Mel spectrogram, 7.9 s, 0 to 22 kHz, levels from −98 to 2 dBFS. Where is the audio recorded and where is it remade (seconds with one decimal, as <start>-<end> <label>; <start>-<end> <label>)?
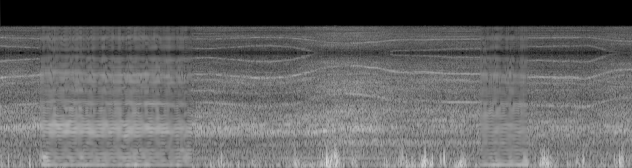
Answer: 0.0-0.5 recorded; 0.5-2.4 remade; 2.4-6.0 recorded; 6.0-6.6 remade; 6.6-7.9 recorded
